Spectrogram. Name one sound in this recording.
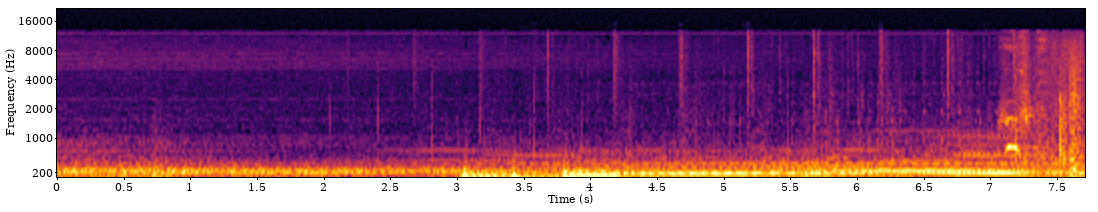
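Light footsteps tap steadily on a hard floor.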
